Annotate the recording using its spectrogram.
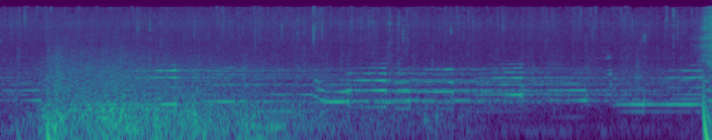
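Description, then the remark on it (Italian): Steady rain hisses throughout while a deep roll of thunder booms near the start and rumbles on, with faint sustained melodic tones drifting over the downpour. No one speaks. “Io direi di, di, partire subito con eh, roba forte, energetica e propongo di lanciare la seconda pioggia.”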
